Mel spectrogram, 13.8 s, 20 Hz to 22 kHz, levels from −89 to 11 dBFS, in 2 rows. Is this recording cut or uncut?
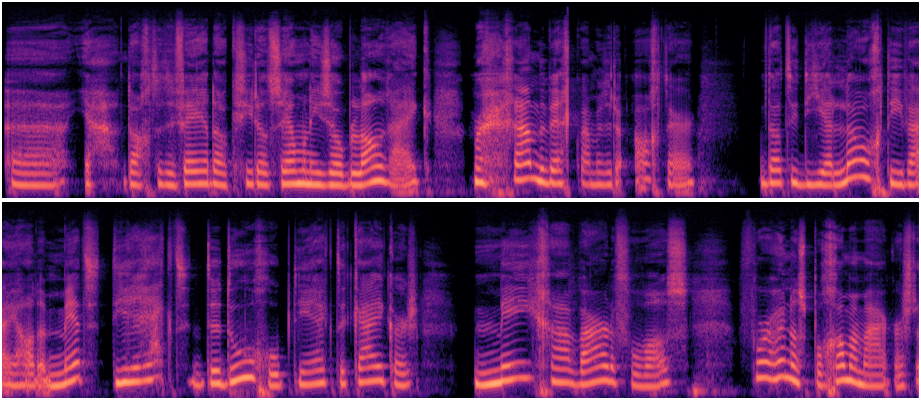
uncut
